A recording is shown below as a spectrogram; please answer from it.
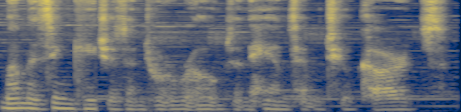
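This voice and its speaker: A man narrating a scripted fantasy story in the second person, with a gentle, whimsical storytelling manner. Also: medium pitch, a little slow, rough recording. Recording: faint music under narration.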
